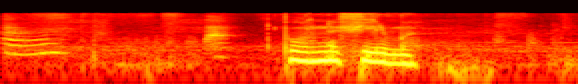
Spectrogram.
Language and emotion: Russian, neutral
